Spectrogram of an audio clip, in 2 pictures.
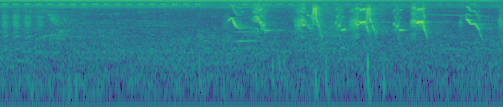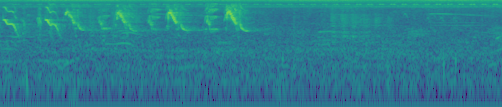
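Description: A bird calling: a rapid run of sharp, steeply downward-sweeping notes, about four a second, starting about two seconds in and stopping about five seconds later. A steady high-pitched hiss runs underneath.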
